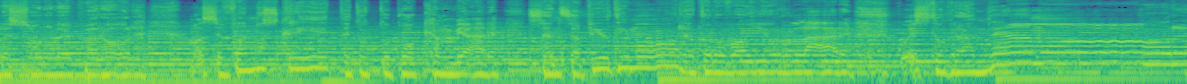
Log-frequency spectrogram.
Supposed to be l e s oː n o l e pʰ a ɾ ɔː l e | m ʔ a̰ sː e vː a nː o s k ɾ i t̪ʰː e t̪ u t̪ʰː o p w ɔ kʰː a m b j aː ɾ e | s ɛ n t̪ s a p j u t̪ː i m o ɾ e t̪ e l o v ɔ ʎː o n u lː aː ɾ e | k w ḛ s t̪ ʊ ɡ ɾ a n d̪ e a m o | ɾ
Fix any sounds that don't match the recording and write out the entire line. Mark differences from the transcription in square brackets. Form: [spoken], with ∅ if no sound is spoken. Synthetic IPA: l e s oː n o l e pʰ a ɾ ɔː l e | m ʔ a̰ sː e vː a nː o s k ɾ i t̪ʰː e t̪ u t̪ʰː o p w ɔ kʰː a m b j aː ɾ e | s ɛ n t̪ s a p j u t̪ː i m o ɾ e t̪ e l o v ɔ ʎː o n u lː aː ɾ e | k w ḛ s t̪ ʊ ɡ ɾ a n d̪ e a m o | ɾ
